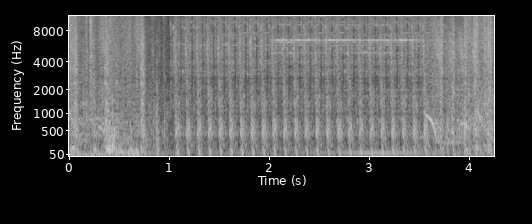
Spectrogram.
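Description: Machine gun firing a long continuous burst in a film soundtrack, about ten shots a second, with a short falling whine near the end.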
